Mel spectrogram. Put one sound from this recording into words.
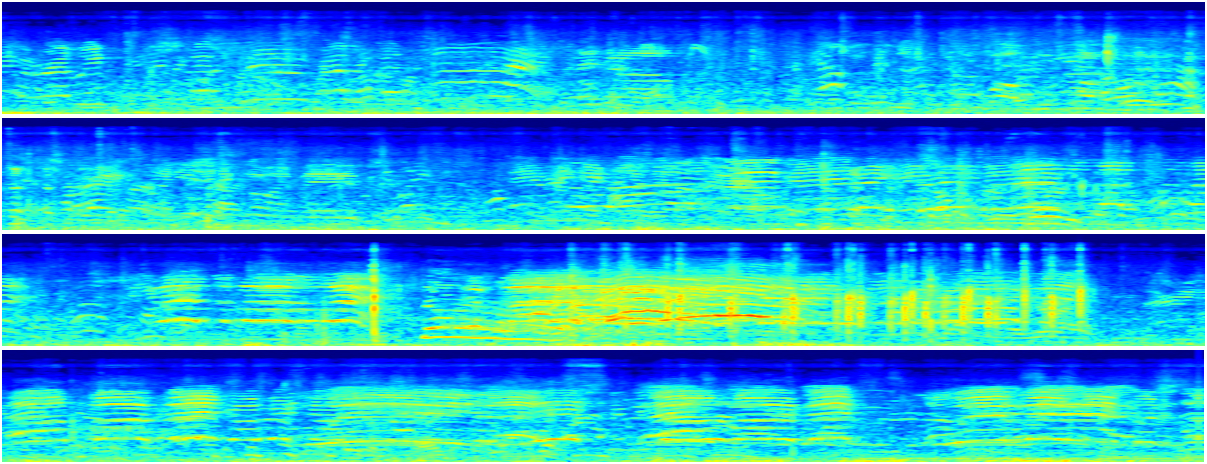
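Young women shout and chatter outdoors throughout.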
